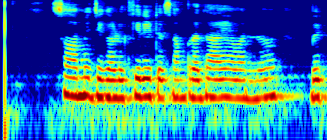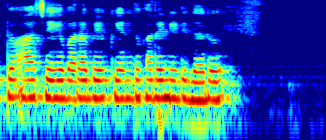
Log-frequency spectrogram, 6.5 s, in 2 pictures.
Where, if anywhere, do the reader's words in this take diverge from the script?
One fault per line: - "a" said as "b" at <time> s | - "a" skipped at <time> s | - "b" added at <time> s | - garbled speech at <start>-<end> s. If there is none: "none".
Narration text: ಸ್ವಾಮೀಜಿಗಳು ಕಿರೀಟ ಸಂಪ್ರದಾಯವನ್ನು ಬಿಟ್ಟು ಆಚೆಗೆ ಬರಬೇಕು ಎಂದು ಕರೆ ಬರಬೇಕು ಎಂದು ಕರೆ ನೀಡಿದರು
- "ಬರಬೇಕು ಎಂದು ಕರೆ" skipped at 4.9 s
